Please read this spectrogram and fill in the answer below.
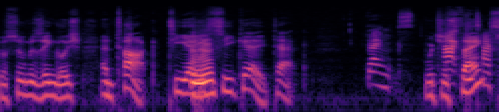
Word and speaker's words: Tack: T-A-C-K.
